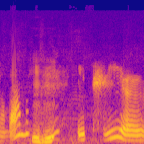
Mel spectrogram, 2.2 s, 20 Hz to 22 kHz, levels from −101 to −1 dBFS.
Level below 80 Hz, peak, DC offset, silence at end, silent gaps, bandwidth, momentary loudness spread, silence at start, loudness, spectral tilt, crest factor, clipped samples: -38 dBFS; 0 dBFS; under 0.1%; 0 s; none; 8 kHz; 7 LU; 0 s; -16 LUFS; -8.5 dB/octave; 16 dB; under 0.1%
